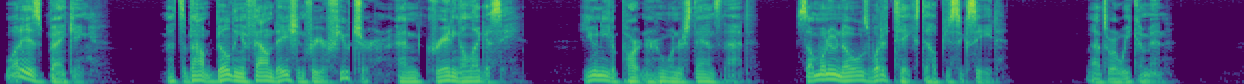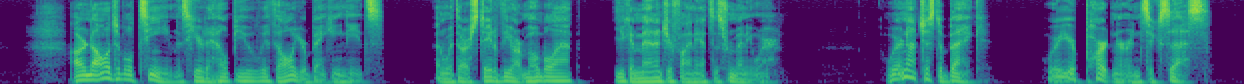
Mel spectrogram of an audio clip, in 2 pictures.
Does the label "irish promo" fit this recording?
No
